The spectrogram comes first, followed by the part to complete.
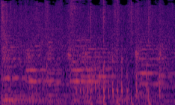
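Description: Online video slot game audio: looping game music with reel-spin sound effects, and a quick run of knocks in the second half as the reels stop.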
